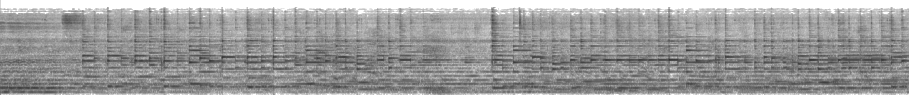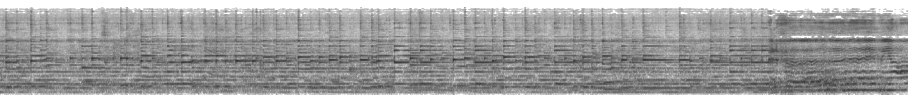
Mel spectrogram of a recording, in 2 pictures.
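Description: Algerian Andalusian orchestra playing an instrumental passage: plucked ouds, mandolins and guitars with violins carrying the melody together, swelling louder near the end.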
